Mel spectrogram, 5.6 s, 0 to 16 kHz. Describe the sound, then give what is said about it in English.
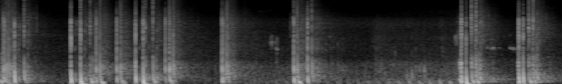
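A 25-shot firework cake fires off a rapid series of sharp bangs in irregular bursts, some shots clustered tightly, others spaced apart, loud with a crackling outdoor echo. “So and it's a 25 shot”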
